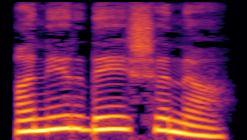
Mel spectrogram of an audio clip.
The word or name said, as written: ಅನಿರ್ದೇಶನ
